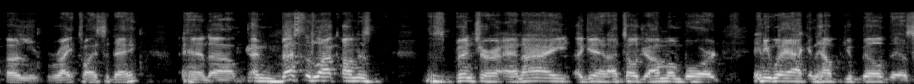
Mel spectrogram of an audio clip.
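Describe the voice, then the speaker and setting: A man's voice: medium pitch, low-quality recording. A man hosting an interview in a casual, conversational style. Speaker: interviewer, host.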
